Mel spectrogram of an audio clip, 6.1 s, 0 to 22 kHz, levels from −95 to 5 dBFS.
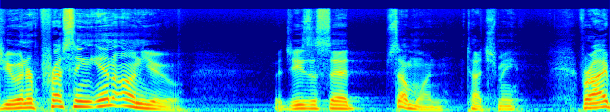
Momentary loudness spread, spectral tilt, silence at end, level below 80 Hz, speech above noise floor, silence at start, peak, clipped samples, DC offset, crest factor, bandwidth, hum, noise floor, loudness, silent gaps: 19 LU; -6.5 dB/octave; 0 s; -50 dBFS; 39 dB; 0 s; -4 dBFS; under 0.1%; under 0.1%; 16 dB; 16.5 kHz; none; -59 dBFS; -20 LUFS; none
